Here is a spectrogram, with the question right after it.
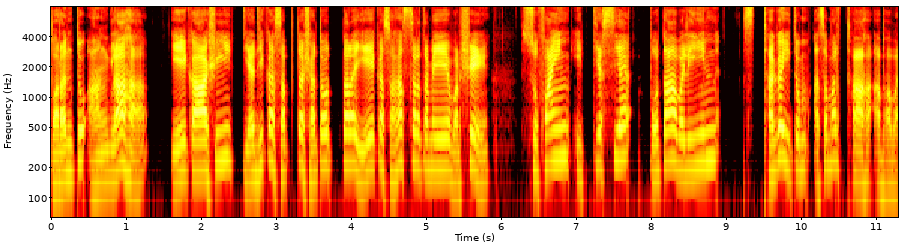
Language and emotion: Sanskrit, neutral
